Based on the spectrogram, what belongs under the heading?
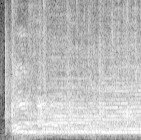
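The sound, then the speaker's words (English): A large crowd at Rhode Island Comic Con erupts in loud, sustained cheering and shouting as panel guests come on stage. A dense roar of many voices with whoops rising over it holds steady for nearly two seconds. “That's an energetic crowd.”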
